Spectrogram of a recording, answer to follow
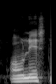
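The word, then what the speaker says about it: honest: देखेंगे इन्हेबिटिंग क्या है ऑनेस्ट में एच का उच्चारण नहीं आता क्या आता है एच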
